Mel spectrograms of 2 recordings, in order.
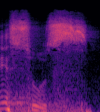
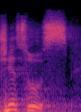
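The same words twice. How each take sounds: First: It is said with a Spanish pronunciation. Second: It is said with a Portuguese pronunciation. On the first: "Em espanhol, vira Jesus" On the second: "Quando ele passa para o português, ele vira Jesus"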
